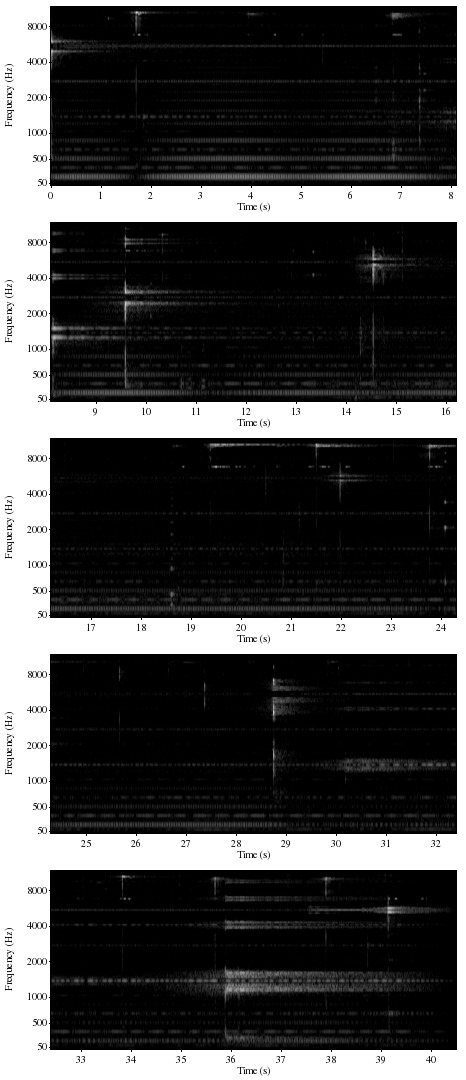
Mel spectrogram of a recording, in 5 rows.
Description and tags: Sweet Suspense 1
A mysterious sequence of shimmering high pitched sounds. Sample generated via computer synthesis.
atmosphere, drone, gloomy, Suspense, ambient, cinematic, ambience, sic-fi, dark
